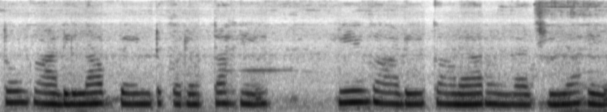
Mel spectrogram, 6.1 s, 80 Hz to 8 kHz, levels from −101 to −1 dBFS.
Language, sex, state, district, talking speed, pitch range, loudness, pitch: Marathi, female, Maharashtra, Gondia, 100 wpm, 230-250 Hz, -15 LUFS, 235 Hz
